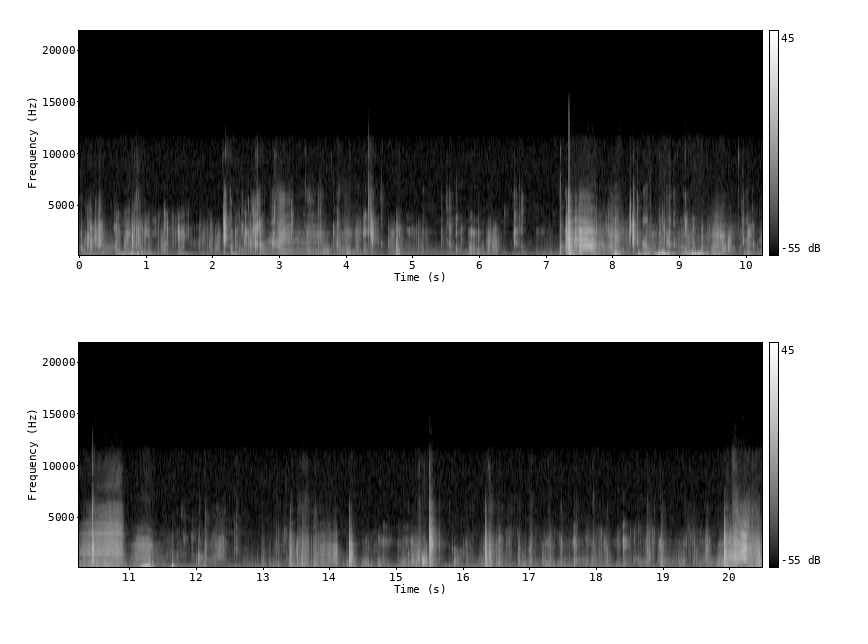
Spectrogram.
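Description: Close-up chewing and crunching of spicy instant noodles mixed with crunchy flour-coated peanuts (sukro/pilus): irregular bites and wet mouth clicks, with louder crunching about seven seconds in and again about ten seconds in.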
